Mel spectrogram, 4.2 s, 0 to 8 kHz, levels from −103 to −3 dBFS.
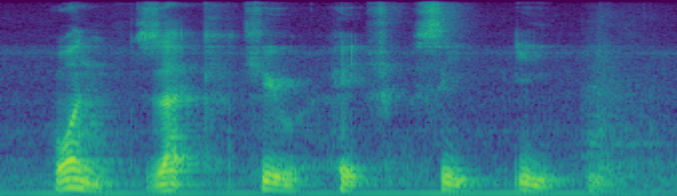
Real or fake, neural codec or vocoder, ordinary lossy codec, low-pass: real; none; none; none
